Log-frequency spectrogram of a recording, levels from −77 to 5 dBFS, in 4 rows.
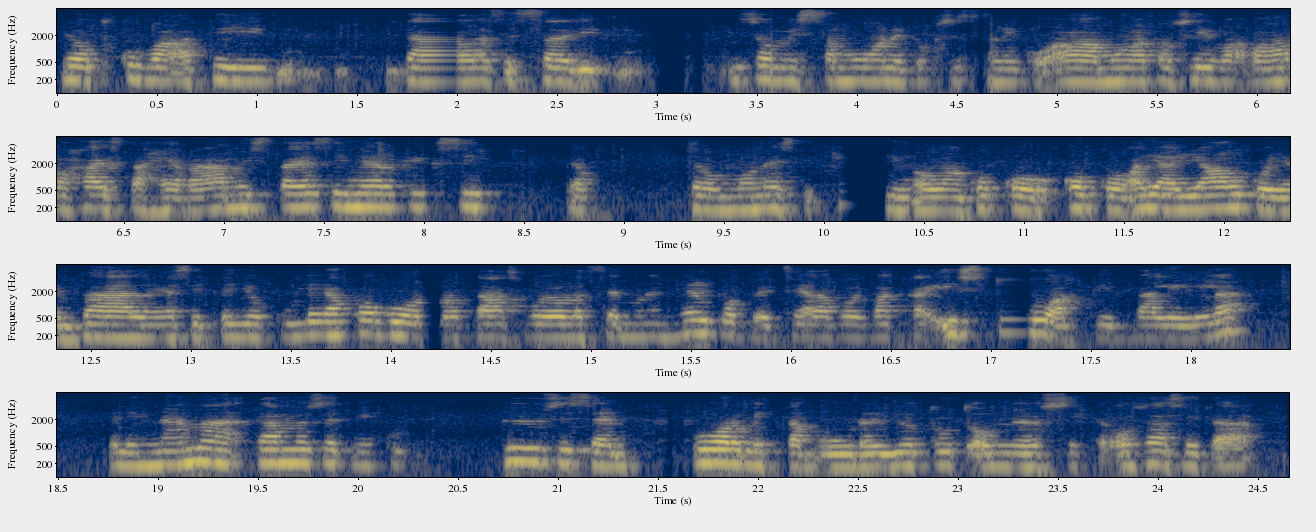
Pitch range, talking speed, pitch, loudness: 180-205 Hz, 120 wpm, 185 Hz, -20 LUFS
